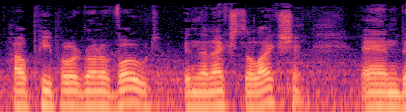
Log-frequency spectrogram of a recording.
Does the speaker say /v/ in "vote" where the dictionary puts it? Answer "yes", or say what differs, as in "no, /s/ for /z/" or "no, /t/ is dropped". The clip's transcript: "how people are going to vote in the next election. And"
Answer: yes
